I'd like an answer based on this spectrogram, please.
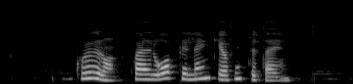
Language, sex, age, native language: Icelandic, female, 50-59, Icelandic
